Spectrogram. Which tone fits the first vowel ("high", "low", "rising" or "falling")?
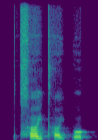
high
